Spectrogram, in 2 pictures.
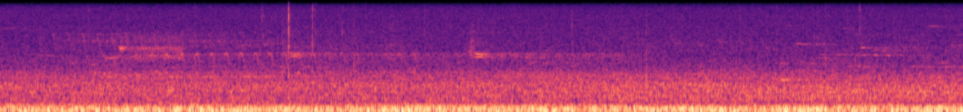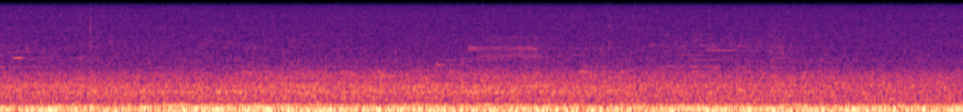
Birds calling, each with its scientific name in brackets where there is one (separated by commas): Song Sparrow (Melospiza melodia), Red-winged Blackbird (Agelaius phoeniceus), Common Grackle (Quiscalus quiscula), Northern Flicker (Colaptes auratus)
